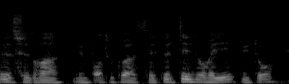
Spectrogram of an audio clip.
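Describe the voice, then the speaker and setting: Here a man speaks with a Toulouse accent in a fairly low, somewhat breathy voice. His intonation is monotone and flat. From southern France, Toulouse. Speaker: YouTuber. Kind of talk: product unboxing. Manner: hesitant, many fillers.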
